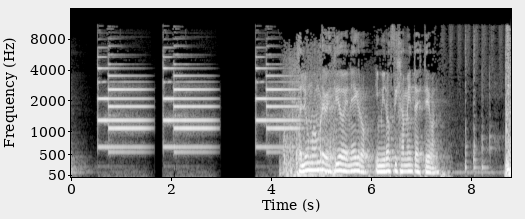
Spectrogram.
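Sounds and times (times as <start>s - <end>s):
doorbell two-tone ding-dong chime: 0.6s - 3.0s, 3.7s - 4.6s
speech: 4.6s - 7.6s.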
